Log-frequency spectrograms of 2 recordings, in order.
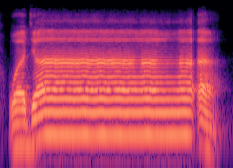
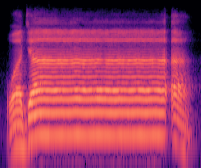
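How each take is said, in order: No difference in how they are said.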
